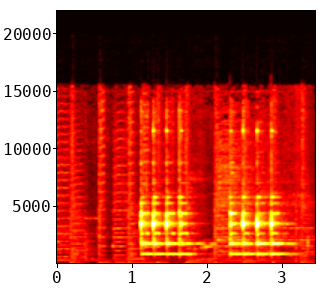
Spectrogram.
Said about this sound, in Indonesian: Pada saat kita cabut, nah, dia akan berbunyi.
